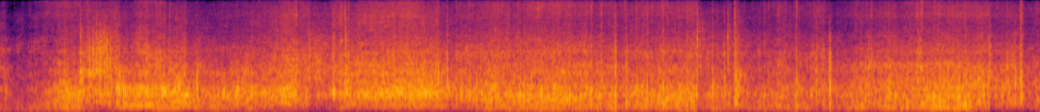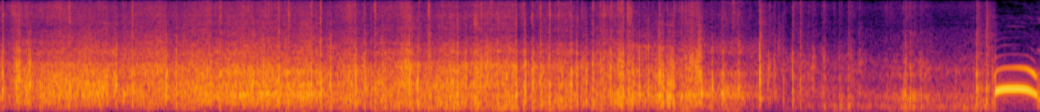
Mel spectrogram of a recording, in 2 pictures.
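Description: Skateboard wheels rolling on concrete, a steady rumble dotted with small clicks and knocks, that fades down a few seconds before the end. A loud shout comes right at the end.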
